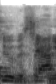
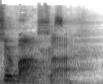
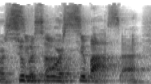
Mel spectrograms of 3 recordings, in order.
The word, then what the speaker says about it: Tsubasa: I'm here as our local Tsubasa. Japanese pronunciation guide who has not properly spoken Japanese. – So it's Tsubasa. – It's Tsubasa or Tsubasa. – Okay. – It's usually like Tsubasa.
